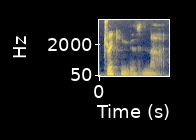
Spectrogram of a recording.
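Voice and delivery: imitating ex-girlfriend. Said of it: "my ex-girlfriend".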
